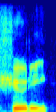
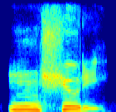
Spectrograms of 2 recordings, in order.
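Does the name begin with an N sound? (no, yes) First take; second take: no; yes. First: The name begins without an N sound. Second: The name begins with an N sound. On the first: The speaker calls it wrong. "So I just keep it to Shooty" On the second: The speaker calls it right. "like there's an N sound in it, um, properly"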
